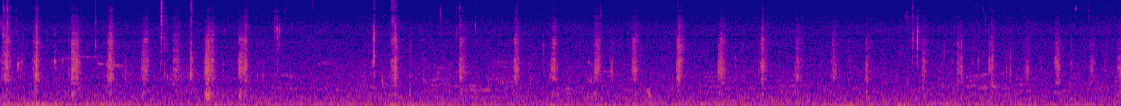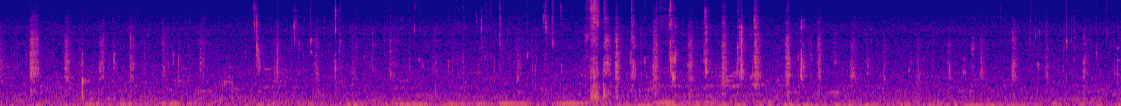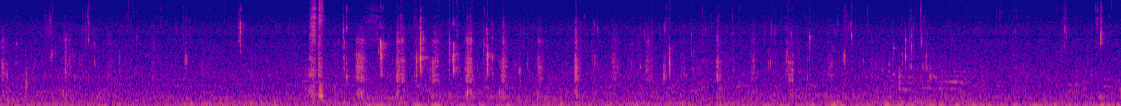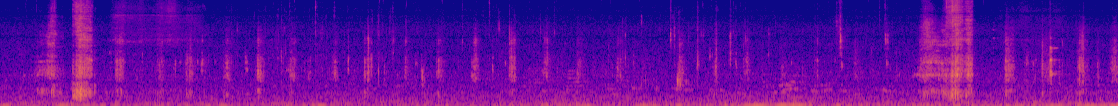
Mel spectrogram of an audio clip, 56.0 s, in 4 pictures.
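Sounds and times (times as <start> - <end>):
crunchy chewing: 0.0 - 3.6, 4.6 - 31.2, 31.8 - 39.7, 42.5 - 56.0.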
